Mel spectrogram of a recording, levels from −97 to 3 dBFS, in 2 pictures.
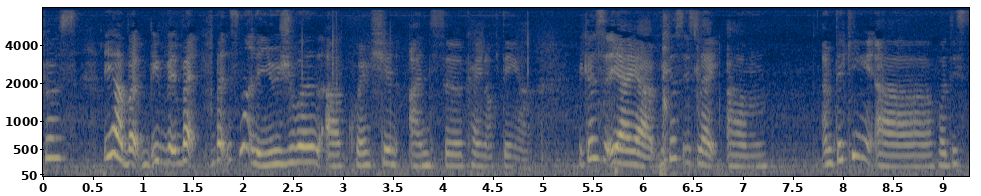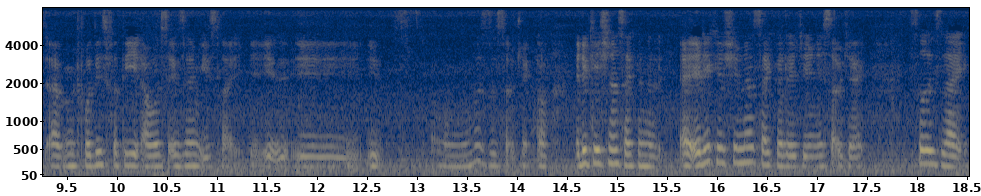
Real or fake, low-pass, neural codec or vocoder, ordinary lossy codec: real; none; none; none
